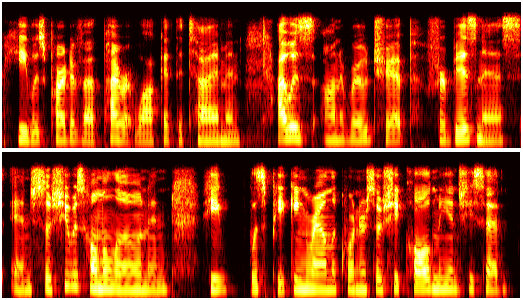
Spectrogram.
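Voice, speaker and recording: A woman guest, a paranormal investigator, telling personal accounts in a conversational storytelling style over lo-fi audio. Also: mid-range voice.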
